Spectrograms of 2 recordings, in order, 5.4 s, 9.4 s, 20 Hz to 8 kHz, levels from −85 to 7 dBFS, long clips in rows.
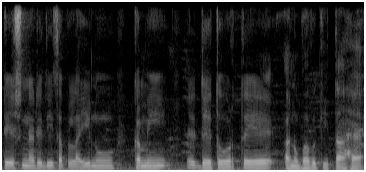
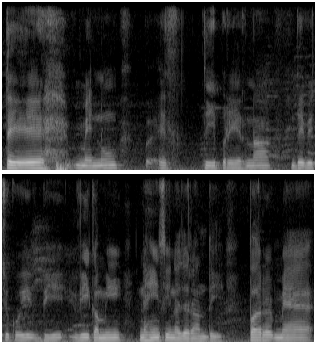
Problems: constant background noise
